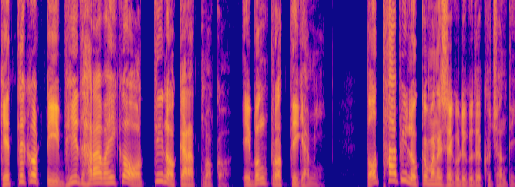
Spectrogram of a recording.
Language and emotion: Odia, disgusted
